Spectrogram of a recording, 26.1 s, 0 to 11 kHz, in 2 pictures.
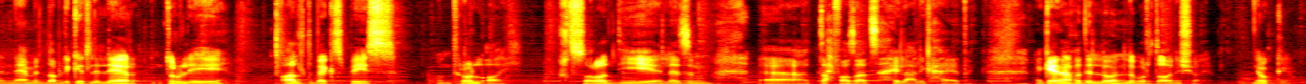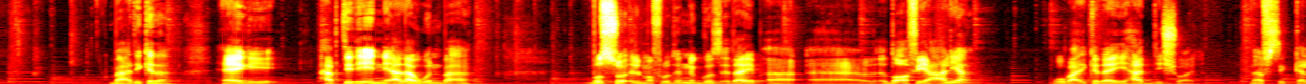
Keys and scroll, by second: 1.1 ctrl+a, 2.7 ctrl+alt+BackSpace, 4.5 ctrl+i, 13.1 ctrl+d, 13.7 ctrl+b, 17.1 ], 18.2-18.5 typing.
